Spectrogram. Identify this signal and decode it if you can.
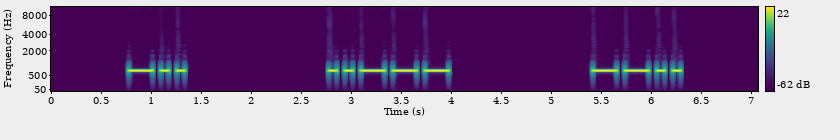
Morse code, heard as a keyed tone, about 15 wpm, spaced as for 5 wpm, 700 Hz. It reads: D2Z
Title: USA Call Signs - 4 Characters - 6x Character Spacing - 15wpm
